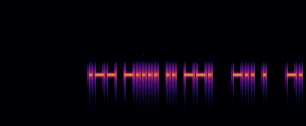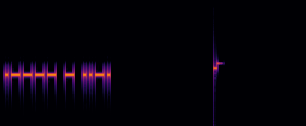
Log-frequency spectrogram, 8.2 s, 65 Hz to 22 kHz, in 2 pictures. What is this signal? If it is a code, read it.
Morse code, heard as a keyed tone, about 30 wpm, 700 Hz. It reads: W6IG DE N1TF
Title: USA Callsign DE Callsign - 4 Characters - 30wpm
